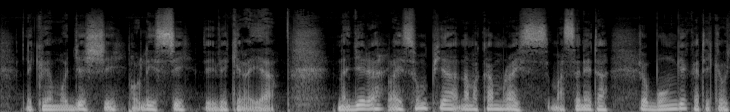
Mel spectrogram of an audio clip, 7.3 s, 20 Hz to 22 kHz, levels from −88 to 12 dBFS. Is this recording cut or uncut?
cut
